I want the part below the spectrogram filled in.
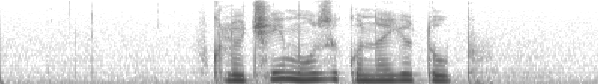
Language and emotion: Russian, neutral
